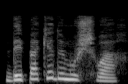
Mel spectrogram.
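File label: "Des paquets de mouchoirs", French; vocabulaire; le lexique des vacances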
